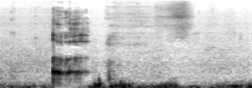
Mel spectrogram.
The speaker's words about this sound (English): I'm going to burp again. I'm sorry.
